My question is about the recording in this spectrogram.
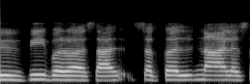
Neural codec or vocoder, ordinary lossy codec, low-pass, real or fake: codec, 16 kHz in and 24 kHz out, 0.9 kbps, LongCat-Audio-Codec, fine tuned four codebook decoder; Opus, 16 kbps; 7.2 kHz; fake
